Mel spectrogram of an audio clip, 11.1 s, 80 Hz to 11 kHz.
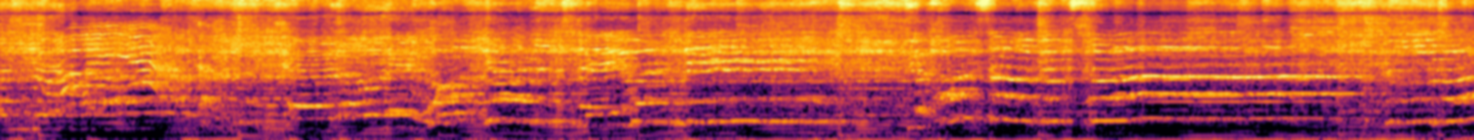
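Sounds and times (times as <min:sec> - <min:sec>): karaoke backing track: 0:00.0 - 0:11.0
women singing karaoke: 0:00.0 - 0:11.0.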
